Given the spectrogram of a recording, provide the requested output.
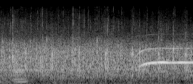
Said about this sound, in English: Give her a round of applause. Okay, good job. Let's give her a real round of applause.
